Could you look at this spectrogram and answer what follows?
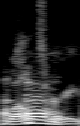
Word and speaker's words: Welltory: it right, too, because I hear you say Weltery. So, it's it's Welter, right? It's Welter. You can pronounce it however you want, but the basic thing is it's Wellness Laboratory.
